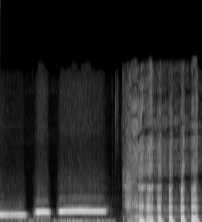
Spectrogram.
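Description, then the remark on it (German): A person whistles a clear, steady tone that rises slightly in pitch, then breaks into a quick, loud series of about six rhythmic, breathy bursts. “Ist das der Beweis, dass du immer noch pfeifen kannst?”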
